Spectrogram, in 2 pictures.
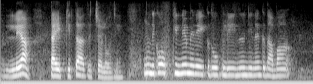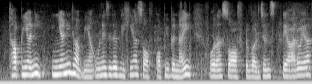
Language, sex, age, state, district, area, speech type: Dogri, female, 45-60, Jammu and Kashmir, Jammu, urban, spontaneous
